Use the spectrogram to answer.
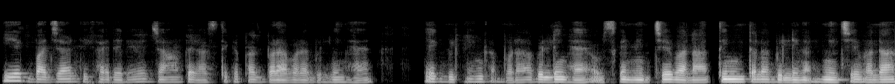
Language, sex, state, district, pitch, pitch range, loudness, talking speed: Hindi, male, Bihar, Kaimur, 115 Hz, 105-120 Hz, -19 LUFS, 200 wpm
